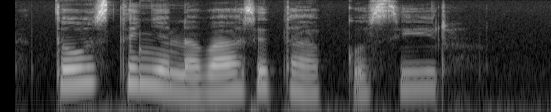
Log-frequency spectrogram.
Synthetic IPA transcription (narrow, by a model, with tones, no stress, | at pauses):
t̪o˦st̪e˦ɲe˨na˨βa˦sɪ˦t̪a˨p̚ko˨si˦ɾo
